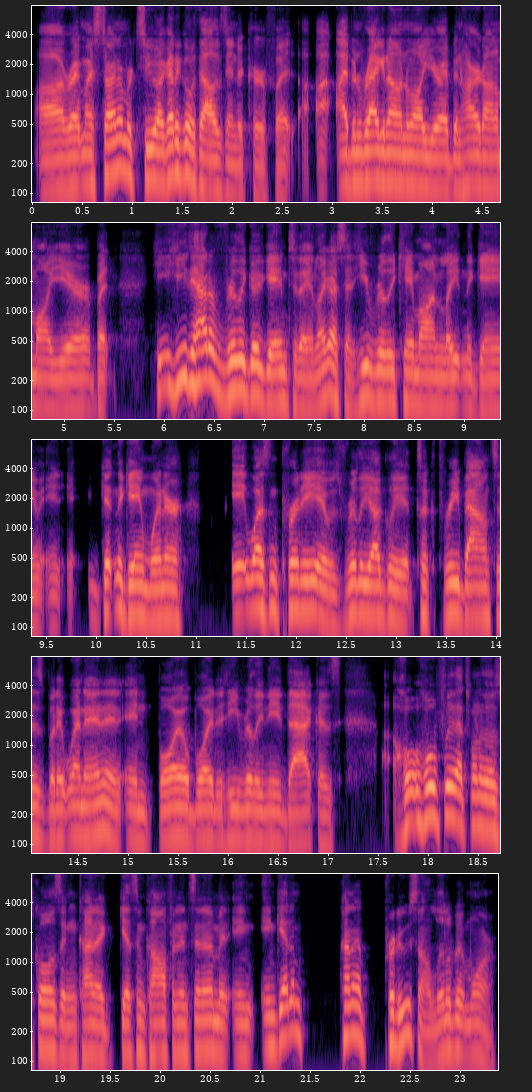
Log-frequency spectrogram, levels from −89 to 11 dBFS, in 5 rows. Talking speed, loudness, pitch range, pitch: 275 wpm, -20 LUFS, 110-140 Hz, 120 Hz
